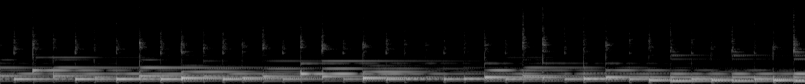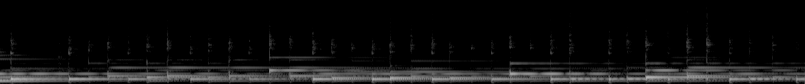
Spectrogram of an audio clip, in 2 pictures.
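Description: Symphonic Steel handpan played with the fingertips in a fast, unbroken stream of light strikes. Its tuned steel notes ring on and overlap into a continuous bell-like wash.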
